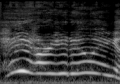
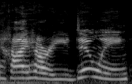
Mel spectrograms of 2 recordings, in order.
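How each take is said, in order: First: The greeting is said cheerfully, with warmth. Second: The greeting is said flatly, without warmth.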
